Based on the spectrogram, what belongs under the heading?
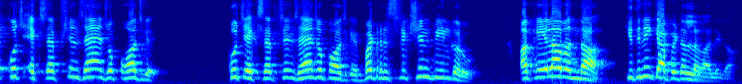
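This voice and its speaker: A man teaching a commerce class, quizzing and scolding his students as he explains. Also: extremely high pitch. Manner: brisk, scolding, asks the class questions. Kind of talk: classroom lecture.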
